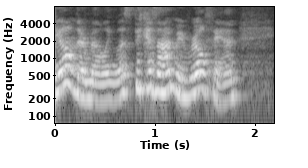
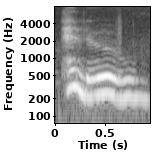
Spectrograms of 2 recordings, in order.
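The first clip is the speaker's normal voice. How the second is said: echoey ghost hello; 3 semitones lower, 4 dB louder than usual. Shown as a demonstration. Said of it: "You have to go".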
